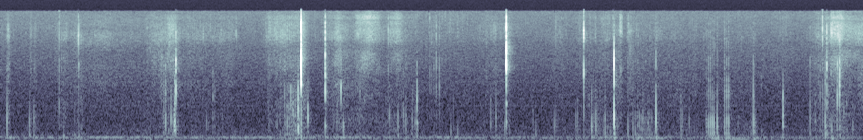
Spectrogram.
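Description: Long-nailed fingertips press and rub the center spread and page edge of an open, thin, glossy-paper J. Jill women's clothing catalog lying on a table, staying on the same pages throughout. Quiet, bright paper rustling and small crinkles are broken by about eight sharp, brief ticks and crackles, over a faint low steady hum.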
